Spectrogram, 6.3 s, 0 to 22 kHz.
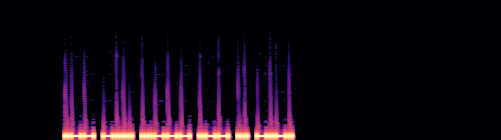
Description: Morse code, heard as a keyed tone, about 30 wpm, 700 Hz. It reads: WB2WIC
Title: USA Call Signs - 6 Characters - Repeated 3x - 30wpm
